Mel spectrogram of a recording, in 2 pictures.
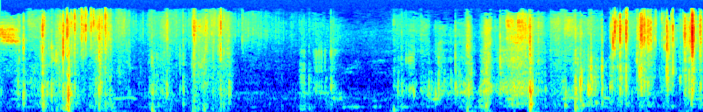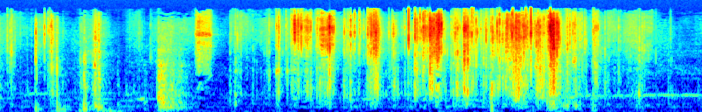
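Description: A trading-card box being handled and its cardboard lid opened, with scattered clicks and rustles, then a shiny plastic card-pack wrapper being torn open and crinkled, the crackling densest and loudest in the last few seconds.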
